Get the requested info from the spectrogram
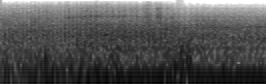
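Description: Street traffic with a box truck passing close by, a heavy, steady rumble of engine and tyres that builds about half a second in.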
